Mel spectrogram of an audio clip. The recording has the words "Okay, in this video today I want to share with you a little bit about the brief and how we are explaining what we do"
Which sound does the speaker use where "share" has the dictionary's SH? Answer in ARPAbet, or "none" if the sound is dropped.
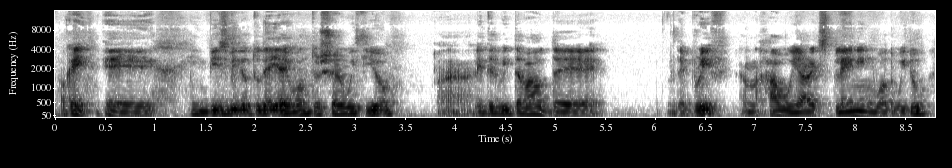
SH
